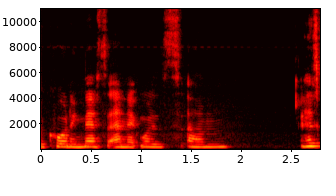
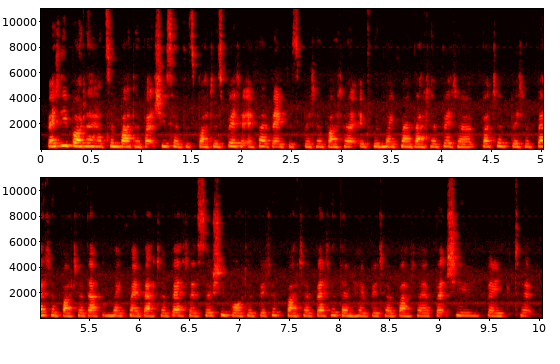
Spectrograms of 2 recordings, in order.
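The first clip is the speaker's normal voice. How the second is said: rushed Betty Botter in a single breath; fast, one breath; faster than usual. Shown as a demonstration. Racing through Betty Botter in one breath for viewers. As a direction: rattle it off without stopping. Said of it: "one breath and see if I can get it really fast".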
